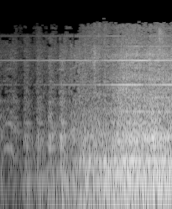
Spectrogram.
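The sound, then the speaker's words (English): A truck engine cranks with a few quick rhythmic turns, then catches and rumbles up into a loud, steady roar, with no one talking; the truck is being started again after an air brake test. “I'm going to move on to do another safe start.”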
